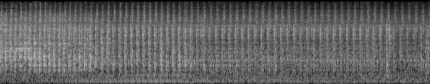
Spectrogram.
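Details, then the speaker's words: Homemade single-acting oscillating steam engine on compressed air: even regular puffs about three per second, steady and unhurried; running slowly and smoothly. "so a lot of my engines are just raw I really like to run them slow not"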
